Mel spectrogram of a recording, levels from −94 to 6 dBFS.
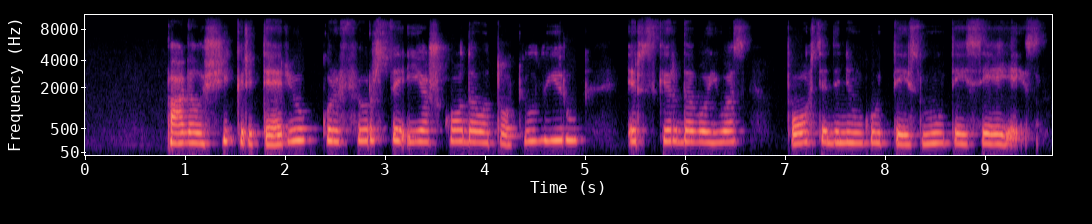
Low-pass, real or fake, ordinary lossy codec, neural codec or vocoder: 9.9 kHz; real; Opus, 24 kbps; none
